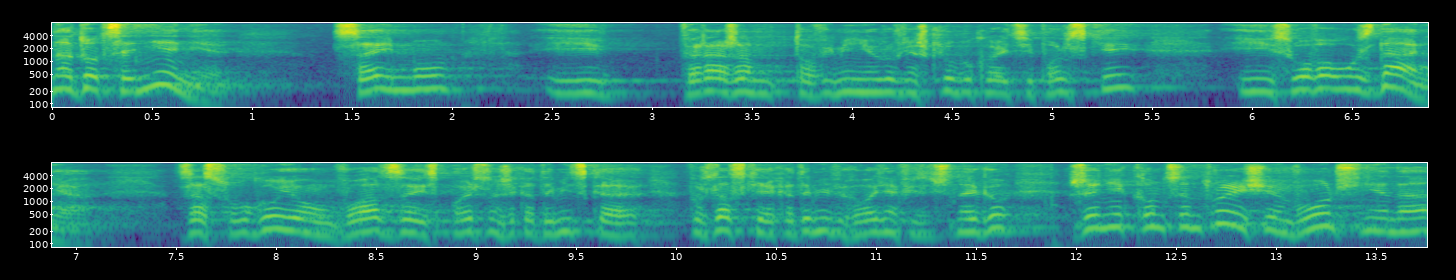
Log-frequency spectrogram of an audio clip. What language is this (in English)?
Polish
